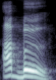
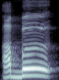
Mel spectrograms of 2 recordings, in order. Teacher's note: جب بھی یہ ساکن ہوگی با تو اس کو ہلائیں گے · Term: حروف قلقلہ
